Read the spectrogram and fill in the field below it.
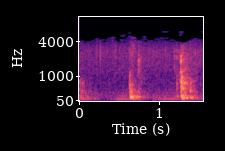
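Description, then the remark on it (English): Two dull, muffled footsteps thud from upstairs about half a second apart, low and heavy against a quiet background hiss, with no voices. “Footsteps. Someone's upstairs.”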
